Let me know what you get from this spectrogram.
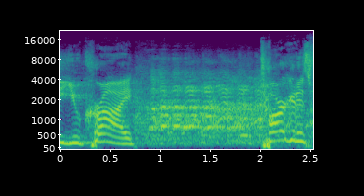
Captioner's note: audience laughs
